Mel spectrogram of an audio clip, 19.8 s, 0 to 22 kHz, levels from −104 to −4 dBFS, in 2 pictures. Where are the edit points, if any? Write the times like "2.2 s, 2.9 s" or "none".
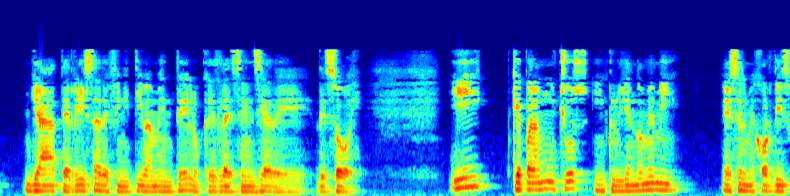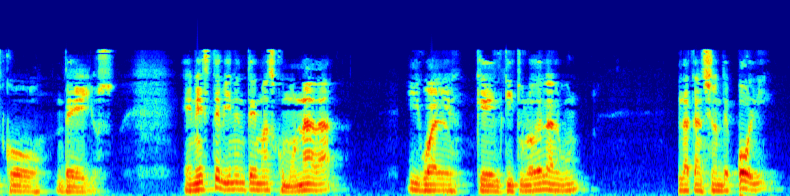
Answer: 14.8 s, 18.4 s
